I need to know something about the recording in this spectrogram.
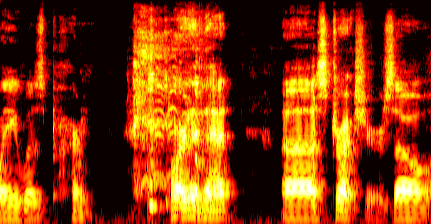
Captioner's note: laughs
